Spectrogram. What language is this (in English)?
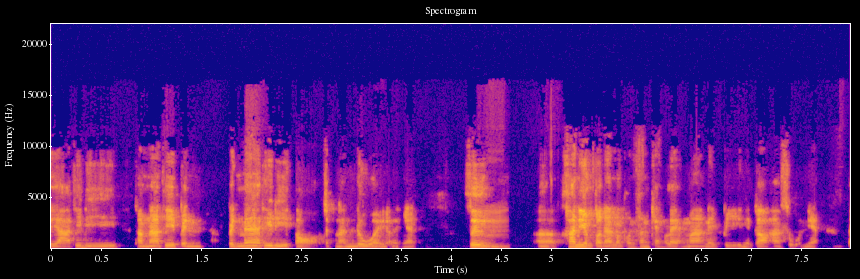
Thai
